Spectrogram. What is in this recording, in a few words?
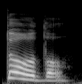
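"todo", Spanish, female, slow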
